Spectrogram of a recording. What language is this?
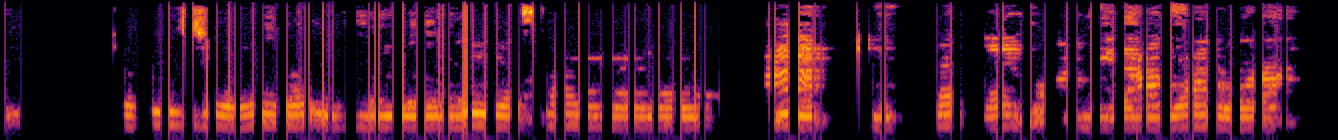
Swahili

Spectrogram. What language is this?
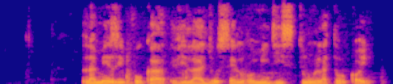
Esperanto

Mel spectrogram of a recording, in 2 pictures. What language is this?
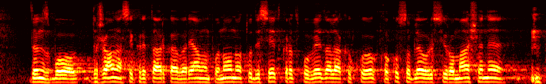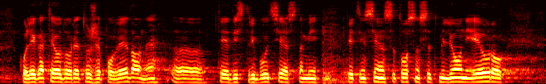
Slovenian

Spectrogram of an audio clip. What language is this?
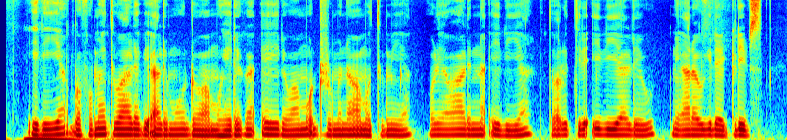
Kikuyu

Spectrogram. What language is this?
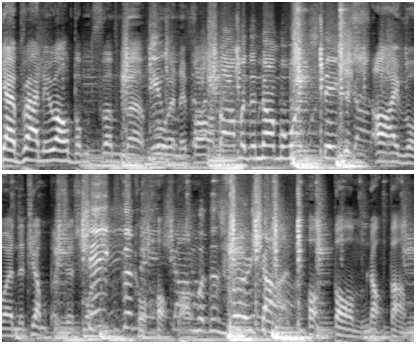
English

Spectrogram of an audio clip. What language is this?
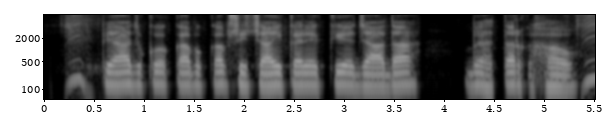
Magahi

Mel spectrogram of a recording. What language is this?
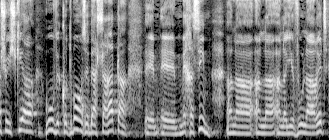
Hebrew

